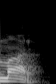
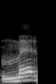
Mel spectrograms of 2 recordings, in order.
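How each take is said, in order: First: The vowel sounds like the one in 'car'. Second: The vowel sounds like the one in 'air'. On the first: The speaker calls it right. "पढ़ते मार" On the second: The speaker calls it wrong. "इसे मैर नहीं पढ़ते"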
